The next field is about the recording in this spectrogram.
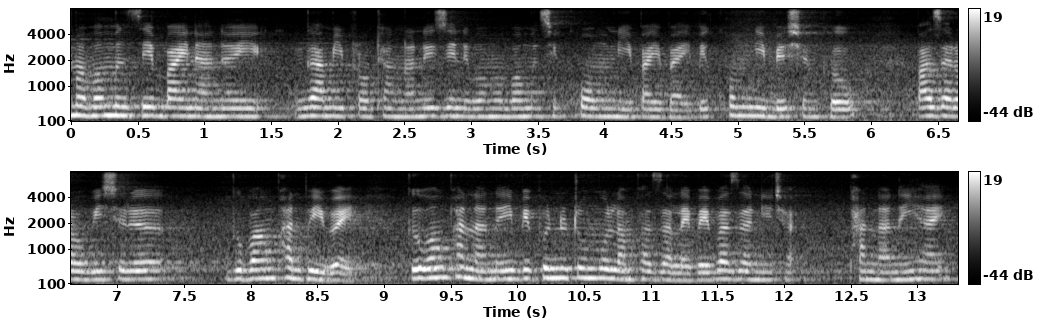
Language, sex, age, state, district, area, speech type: Bodo, female, 18-30, Assam, Chirang, urban, spontaneous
